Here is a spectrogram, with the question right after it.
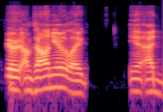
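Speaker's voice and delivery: normal talking voice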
